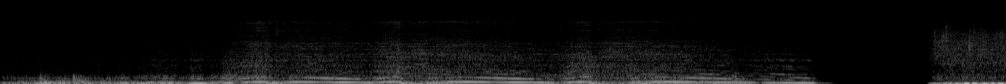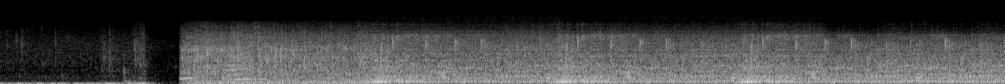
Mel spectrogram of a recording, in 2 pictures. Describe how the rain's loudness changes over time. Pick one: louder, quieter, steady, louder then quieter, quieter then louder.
louder.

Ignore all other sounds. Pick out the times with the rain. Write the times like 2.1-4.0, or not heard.
9.2-20.0.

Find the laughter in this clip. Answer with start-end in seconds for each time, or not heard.
not heard.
